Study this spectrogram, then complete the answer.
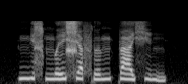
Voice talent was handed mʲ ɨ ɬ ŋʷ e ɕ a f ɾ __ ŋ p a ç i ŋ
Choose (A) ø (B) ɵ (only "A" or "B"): B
